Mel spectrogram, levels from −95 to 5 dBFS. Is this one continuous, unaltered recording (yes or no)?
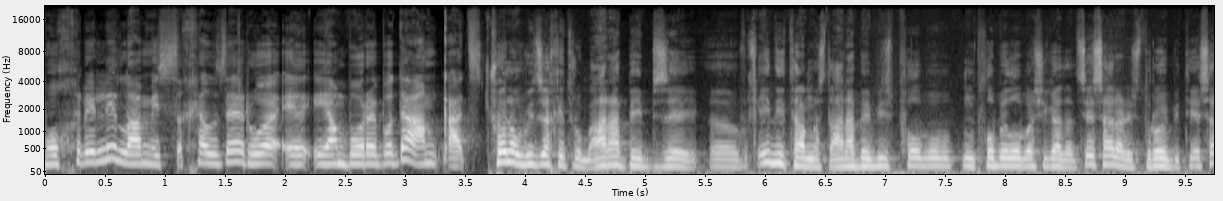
no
